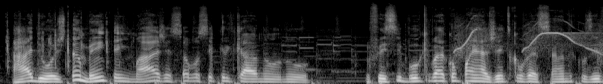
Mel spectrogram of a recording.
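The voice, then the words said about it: Hoarse, radio-announcer voice. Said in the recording (Portuguese): “com voz de, de radialista ... Rouco ... aquela voz meio Amy House”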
